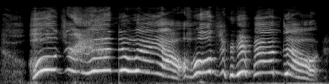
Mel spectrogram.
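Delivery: high, loud, half-laughing yell; laughing shout. Retold or imitated. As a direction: yell the order while cracking up. Mother shouting, retold, laughing.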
